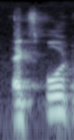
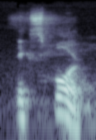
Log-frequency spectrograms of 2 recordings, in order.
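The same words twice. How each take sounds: First: Said in the usual way. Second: export as ik-SPORT, falling at the end; stress on second syllable. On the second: Shown as a demonstration. Teacher showing class the stress, export stressed on second syllable. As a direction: put the weight on "port" in export. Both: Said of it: "second वाले पे आ रहा है".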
